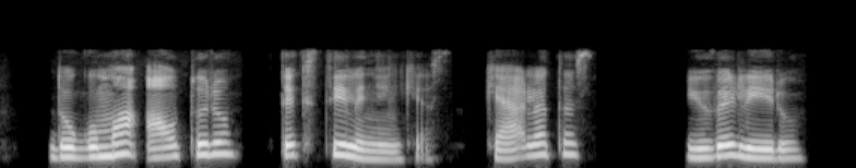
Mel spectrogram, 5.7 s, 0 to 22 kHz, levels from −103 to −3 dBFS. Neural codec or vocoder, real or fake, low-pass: vocoder, 24 kHz, 100 mel bands, Vocos; fake; 7.2 kHz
